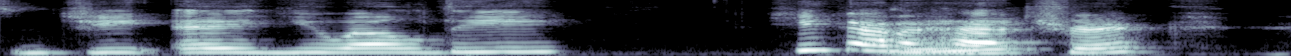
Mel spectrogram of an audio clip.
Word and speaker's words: Gauld: I think it's pronounced Ryan Gould, but it's Gauld.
